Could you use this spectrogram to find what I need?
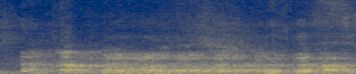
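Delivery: airy giggle; breathy laugh at own joke. Real, not acted. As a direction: laugh under your breath.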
